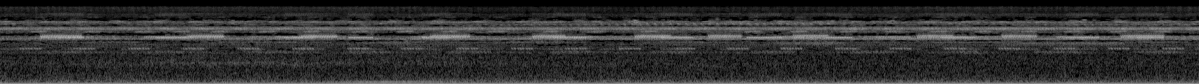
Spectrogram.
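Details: Park at evening filled with crickets, shrill continuous chirping layered with regular pulsed notes about once per second, a faint low hum briefly audible midway.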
